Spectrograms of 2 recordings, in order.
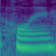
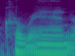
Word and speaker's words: Corrine: And I thought, and I always just thought in my head, this guy pronounces my name right. No one says Corine. They say, you know, Karen or whatever.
